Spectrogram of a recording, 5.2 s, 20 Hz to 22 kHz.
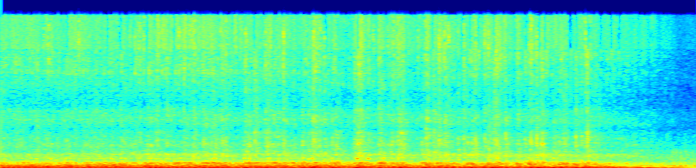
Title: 427w Ford/540Hp Roller cam Engine #3 Going in 1965 Cobra Ran great 👍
